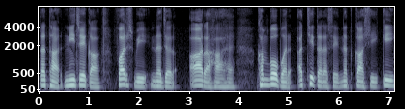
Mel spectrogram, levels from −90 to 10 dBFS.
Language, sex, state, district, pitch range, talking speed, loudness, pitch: Hindi, male, Uttar Pradesh, Jyotiba Phule Nagar, 110-140 Hz, 145 wpm, -20 LUFS, 120 Hz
